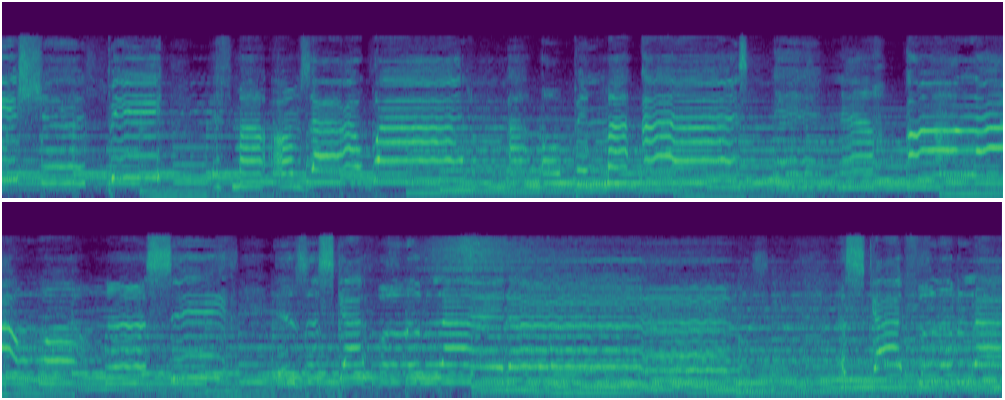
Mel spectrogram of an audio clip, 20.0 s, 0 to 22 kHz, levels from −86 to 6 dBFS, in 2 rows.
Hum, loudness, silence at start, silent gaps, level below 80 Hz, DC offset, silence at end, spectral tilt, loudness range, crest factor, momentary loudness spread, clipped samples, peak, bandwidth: none; -25 LUFS; 0 s; none; -58 dBFS; under 0.1%; 0 s; -3 dB/octave; 2 LU; 14 dB; 8 LU; under 0.1%; -10 dBFS; 10.5 kHz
